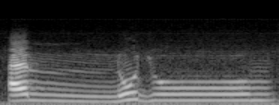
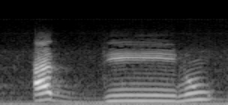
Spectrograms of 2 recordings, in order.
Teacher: لکھنے میں یہ لام آئے گا لیکن پڑھنے میں نہیں آئے گا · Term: حروف شمسی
